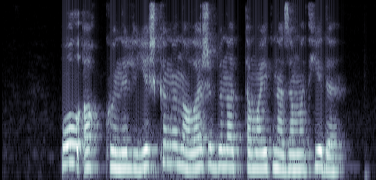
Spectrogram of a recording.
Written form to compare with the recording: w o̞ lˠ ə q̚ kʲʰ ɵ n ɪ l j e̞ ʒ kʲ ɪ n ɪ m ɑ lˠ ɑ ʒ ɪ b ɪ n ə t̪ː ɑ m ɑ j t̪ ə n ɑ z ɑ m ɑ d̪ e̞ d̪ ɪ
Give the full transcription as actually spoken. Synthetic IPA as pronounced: w o̞ lˠ ɑ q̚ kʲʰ ɵ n ɪ l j e̞ ʃ kʲ ɪ m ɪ n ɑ lˠ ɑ ʒ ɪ b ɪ n ɑ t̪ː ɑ m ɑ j t̪ ə n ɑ z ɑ m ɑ t̪ e̞ d̪ ɪ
